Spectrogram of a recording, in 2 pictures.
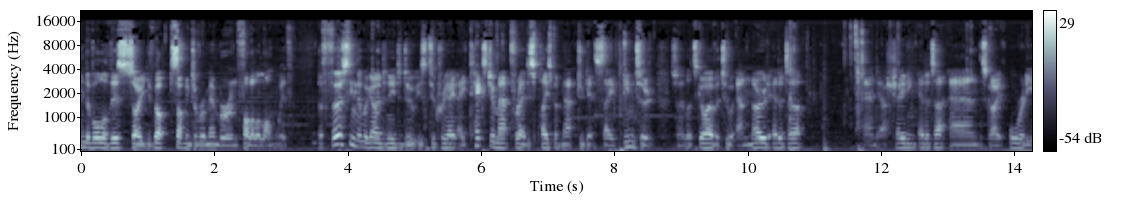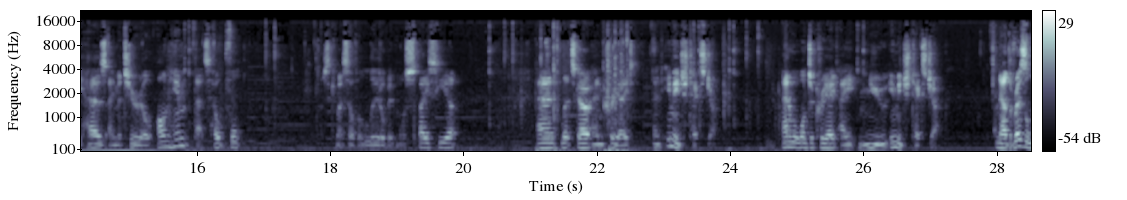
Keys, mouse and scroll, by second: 3.6 middle click, 3.8 Tab, 6.1-8.0 alt+middle drag, 8.0 ctrl+alt+s, 11.4 middle click, 11.6 n, 12.1-13.2 middle drag, 13.2 click, 14.1 scroll up 4, 14.4-14.8 scroll down 2, 15.7 click, 17.0-19.5 middle drag, 19.5-20.5 drag, 20.5 middle click, 21.1 shift+a, 24.2 middle click, 24.5 scroll up 4, 25.8-28.5 drag.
